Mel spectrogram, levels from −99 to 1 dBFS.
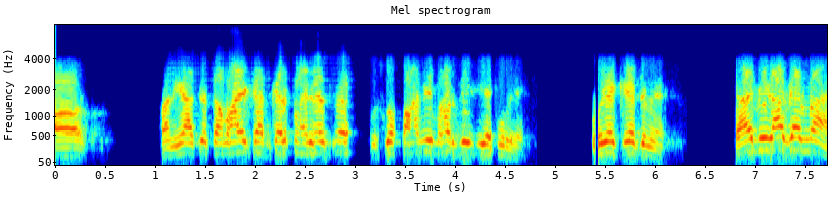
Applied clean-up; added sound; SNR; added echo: neural mask model Resemble Enhance denoiser.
